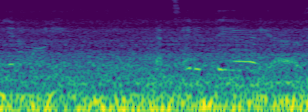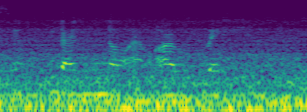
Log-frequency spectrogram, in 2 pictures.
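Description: Steady low road and engine rumble inside a moving car's cabin, with a woman's voice talking over it.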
